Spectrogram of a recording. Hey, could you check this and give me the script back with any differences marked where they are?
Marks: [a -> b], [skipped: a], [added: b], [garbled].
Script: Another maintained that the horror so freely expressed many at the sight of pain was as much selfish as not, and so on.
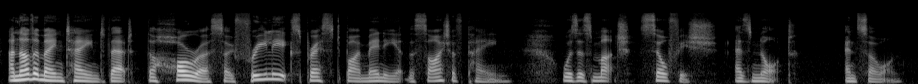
Another maintained that the horror so freely expressed [added: by] many at the sight of pain was as much selfish as not, and so on.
